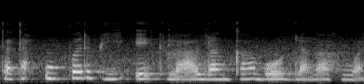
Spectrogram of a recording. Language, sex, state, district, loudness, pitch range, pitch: Hindi, female, Chhattisgarh, Raipur, -18 LUFS, 240-265 Hz, 250 Hz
